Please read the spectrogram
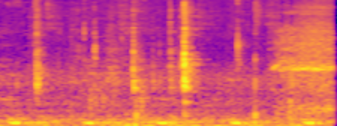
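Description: Faint clicks of a computer keyboard and mouse: several separate key and button presses, with a low hum under them.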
